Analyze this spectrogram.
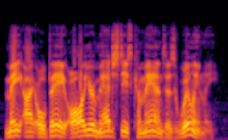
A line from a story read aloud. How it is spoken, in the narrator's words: cried the new Earl of Huntingdon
